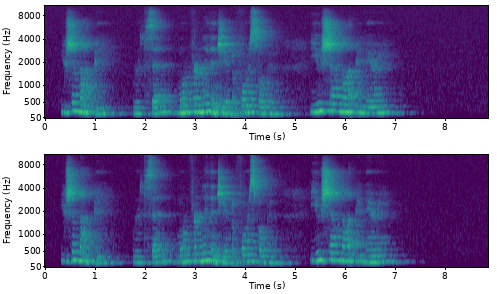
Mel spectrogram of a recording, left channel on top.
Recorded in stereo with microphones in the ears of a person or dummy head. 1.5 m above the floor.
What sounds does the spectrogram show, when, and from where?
0.3 s a woman speaking: 20° right (ahead or behind), 1.5 m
